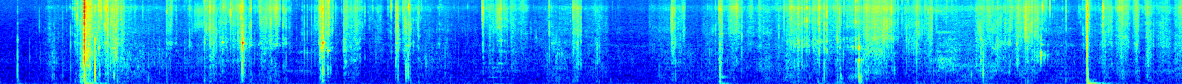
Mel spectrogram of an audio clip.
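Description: A hatchet chops into wood with sharp knocks.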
